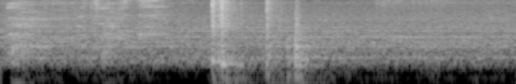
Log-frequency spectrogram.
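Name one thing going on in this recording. A glass lid clinks onto a metal pot.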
